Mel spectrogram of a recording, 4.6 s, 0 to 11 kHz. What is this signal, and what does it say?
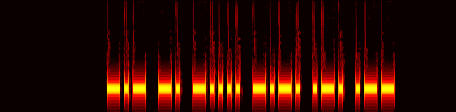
Morse code, heard as a keyed tone, about 28 wpm, 700 Hz. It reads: KN6CRW
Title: USA Call Signs - 2x Character Spacing - 28wpm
